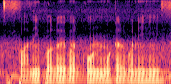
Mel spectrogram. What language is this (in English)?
Chhattisgarhi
